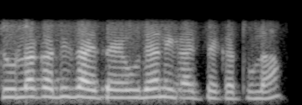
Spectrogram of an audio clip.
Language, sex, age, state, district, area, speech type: Marathi, female, 60+, Maharashtra, Ahmednagar, urban, conversation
